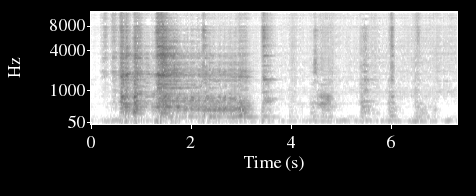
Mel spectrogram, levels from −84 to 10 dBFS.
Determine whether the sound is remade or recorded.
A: remade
